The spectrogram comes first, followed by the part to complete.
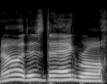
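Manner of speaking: attempted American accent. Retelling what a waitress replied when asked about the dish, attempted american accent. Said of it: "in the best American accent she could".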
